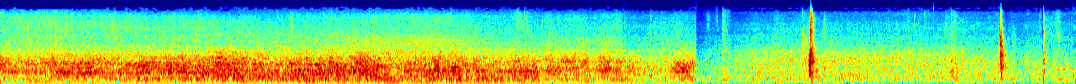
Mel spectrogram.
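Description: A car engine running close by amid street noise, cutting off abruptly about seven seconds in; a single sharp click follows about a second later.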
